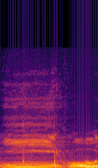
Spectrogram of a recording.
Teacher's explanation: 유도 결국엔 이우, 약간 이런 식으로 발음되거든요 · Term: 반모음 이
